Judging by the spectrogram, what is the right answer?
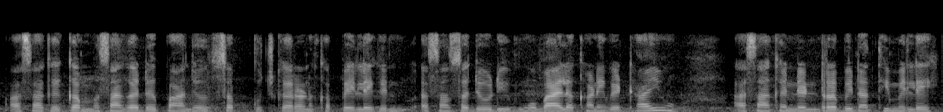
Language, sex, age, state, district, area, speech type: Sindhi, female, 30-45, Delhi, South Delhi, urban, spontaneous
